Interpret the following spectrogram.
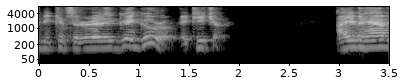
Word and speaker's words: guru: removes ignorance the word guru is a Sanskrit word it is to syllables goo and Ru and those syllables separately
